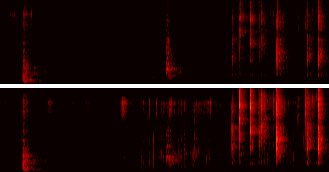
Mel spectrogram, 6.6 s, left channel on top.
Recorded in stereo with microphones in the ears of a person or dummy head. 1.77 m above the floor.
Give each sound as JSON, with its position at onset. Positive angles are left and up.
{"t": 0.4, "sound": "a thud", "side_deg": -40, "distance_m": 9.0}
{"t": 3.3, "sound": "a microwave", "side_deg": 25, "distance_m": 2.0}
{"t": 4.6, "sound": "crushing", "side_deg": -75, "distance_m": 0.5}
